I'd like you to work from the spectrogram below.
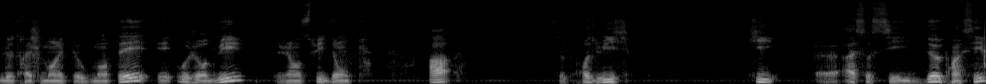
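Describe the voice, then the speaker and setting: Speaking very slowly with long, frequent pauses, a man uses a very deep, low voice that is dark, mellow and somewhat breathy, with ordinary pitch variation. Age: 60s. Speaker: vlogger. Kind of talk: personal vlog monologue. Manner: halting, many hesitations.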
